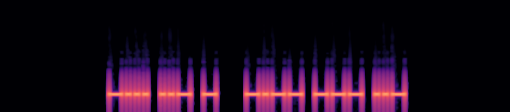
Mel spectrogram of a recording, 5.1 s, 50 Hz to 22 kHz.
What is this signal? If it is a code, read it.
Morse code, heard as a keyed tone, about 28 wpm, 700 Hz. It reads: BUT YOU
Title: Sets of 2 Words 28wpm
